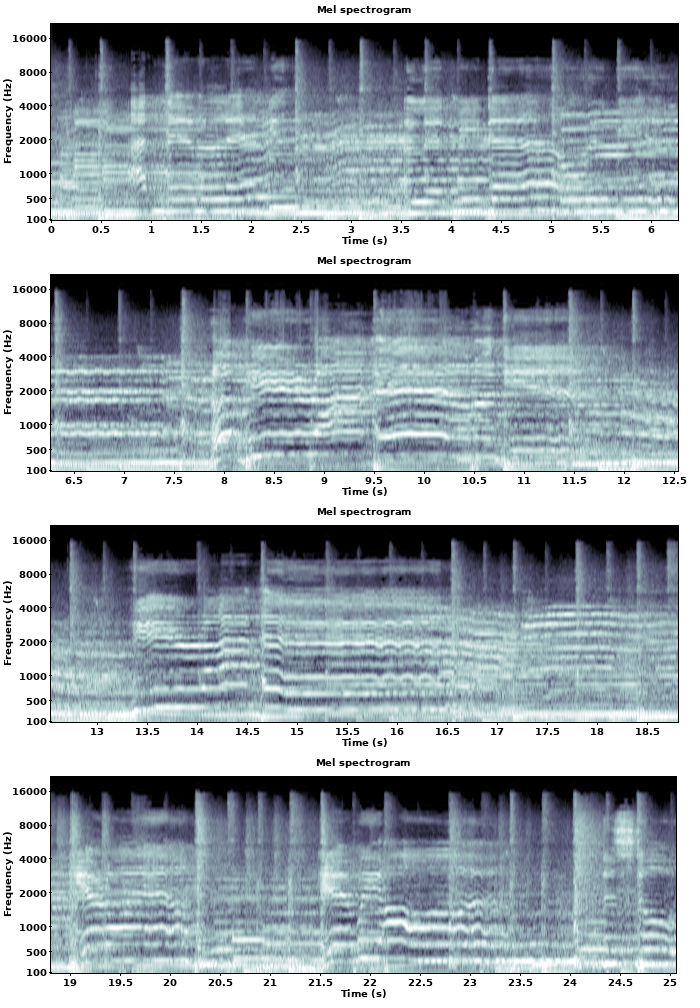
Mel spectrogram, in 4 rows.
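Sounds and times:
bass guitar: 0:00.0 - 0:25.0
drum kit beat: 0:00.0 - 0:25.0
electric guitar: 0:00.0 - 0:25.0
pedal steel guitar: 0:00.0 - 0:25.0
woman singing with vibrato: 0:00.4 - 0:25.0.

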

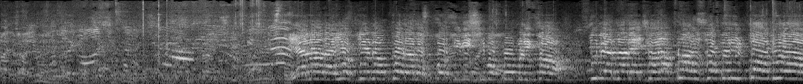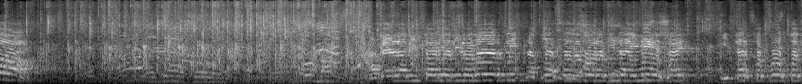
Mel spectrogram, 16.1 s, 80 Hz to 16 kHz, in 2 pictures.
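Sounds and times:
crowd applause: 0:08.1 - 0:16.0.

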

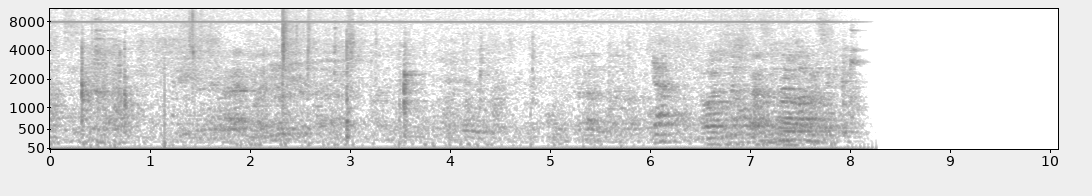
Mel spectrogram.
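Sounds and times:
murmur of voices: 0:00.0 - 0:08.0.

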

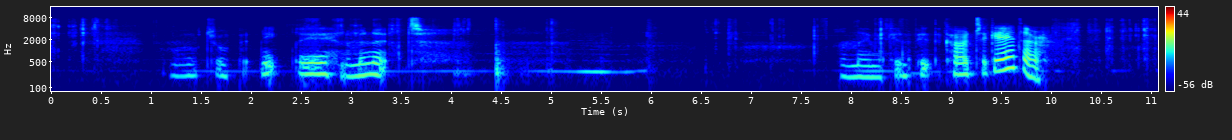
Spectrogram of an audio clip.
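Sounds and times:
short low hum: 0:04.1 - 0:06.1.

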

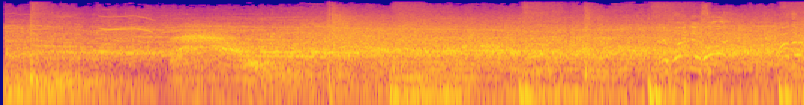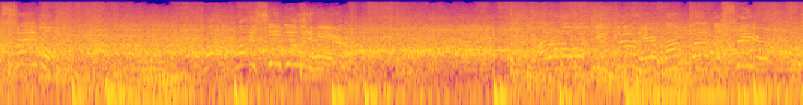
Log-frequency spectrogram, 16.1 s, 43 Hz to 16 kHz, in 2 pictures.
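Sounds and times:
crowd cheering and whistling: 0:00.0 - 0:16.0
music with heavy beats: 0:03.3 - 0:16.0.

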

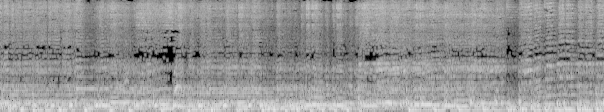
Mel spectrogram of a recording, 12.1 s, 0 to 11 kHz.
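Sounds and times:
live band music: 0:00.0 - 0:12.0
moving bass line: 0:00.0 - 0:12.0.

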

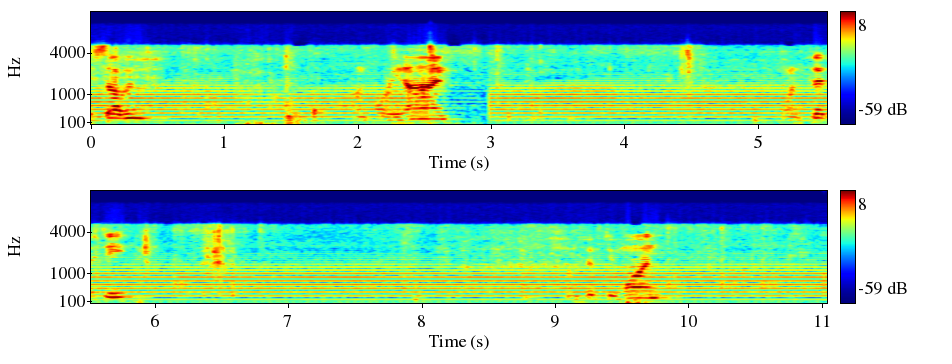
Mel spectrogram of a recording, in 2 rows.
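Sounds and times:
mains hum: 0:00.0 - 0:11.0
muffled words: 0:08.2 - 0:10.4.

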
